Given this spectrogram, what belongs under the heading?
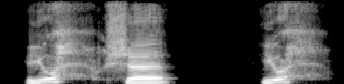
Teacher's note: ওকফ করার কারণে মধ্যে আরজি ৩ আলিফ টান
